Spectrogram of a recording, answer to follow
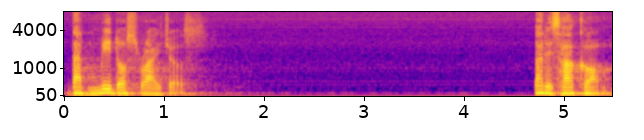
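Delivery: quiet, measured exposition; hushed preaching. Real, not acted. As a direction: bring the preaching right down, phrase by phrase.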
